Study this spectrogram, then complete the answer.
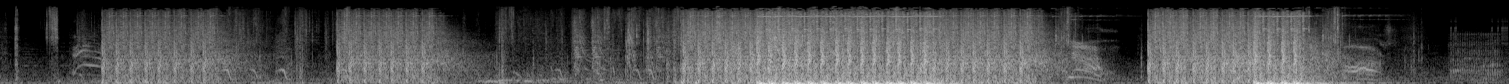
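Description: An automatic rifle fires rapid bursts of loud shots.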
